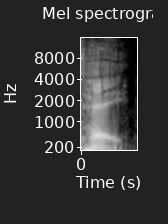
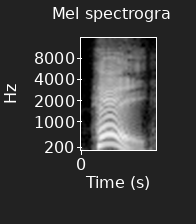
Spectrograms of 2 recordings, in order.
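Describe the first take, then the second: First: Hey is said low, falling, without emphasis. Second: Hey is said with strong emphasis.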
